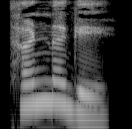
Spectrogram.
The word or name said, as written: ಥಣ್ಣಗೆ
